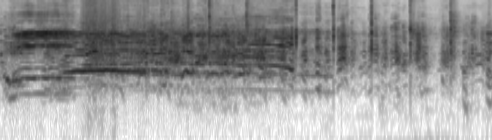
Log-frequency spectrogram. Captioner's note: all cheering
